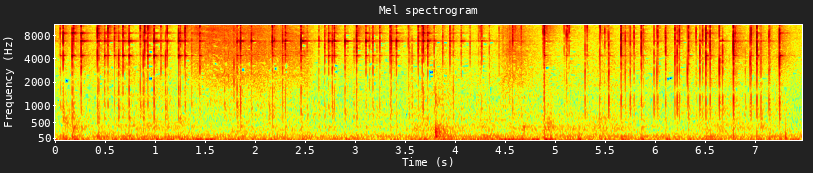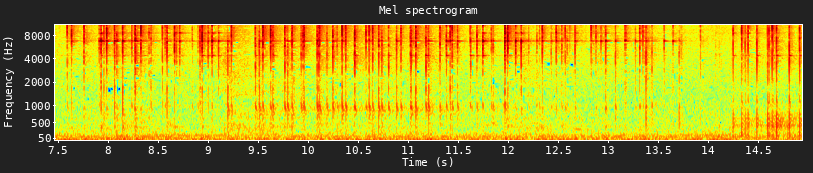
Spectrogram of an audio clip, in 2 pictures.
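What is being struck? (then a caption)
Glass perfume bottle with liquid. Long nails tap rapidly on the sides and shoulders of a square glass perfume bottle, partly filled with liquid, resting on a wooden table. The clicks are steady and quick, with a bright glassy ring that dies away almost at once over a low background rumble.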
